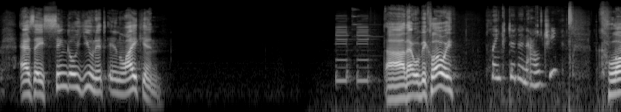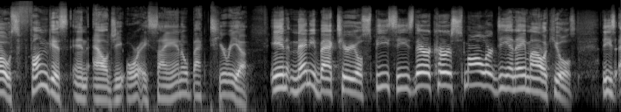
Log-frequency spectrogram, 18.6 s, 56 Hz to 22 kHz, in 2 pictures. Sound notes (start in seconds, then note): 5.0 buzzer beeps; 5.1 timer chimes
